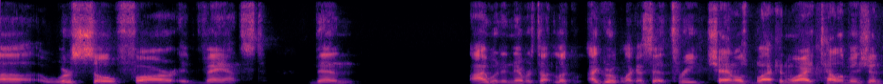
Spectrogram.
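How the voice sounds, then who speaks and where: With ordinary pitch variation, the man talks fairly slowly in a fairly high register. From US Midwest, Indiana. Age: 60s. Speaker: pastor. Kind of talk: interview conversation. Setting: video call. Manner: animated.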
